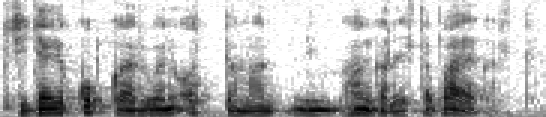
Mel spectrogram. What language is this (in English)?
Finnish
